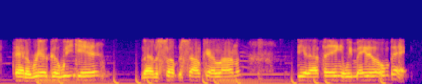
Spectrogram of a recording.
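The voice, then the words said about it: Slightly congested, sniffly voice. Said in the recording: “Excuse my voice a little bit. I'm working with a little sniffle today.”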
